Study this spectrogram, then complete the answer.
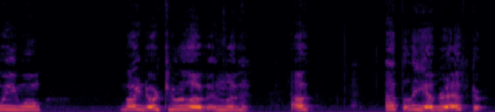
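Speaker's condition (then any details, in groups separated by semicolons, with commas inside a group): Quadriplegic cerebral palsy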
